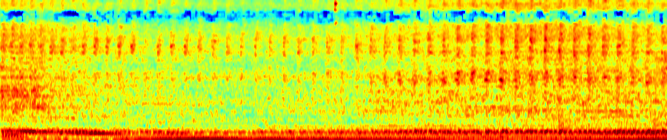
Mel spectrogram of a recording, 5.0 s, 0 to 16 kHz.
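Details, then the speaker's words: 2006 Porsche 987 Boxster base flat-six, 65,000 miles, oil level full, idling with a steady light knock about three a second. It began two days after an oil change; a stuck lifter had damaged the intake camshaft. "Just had an oil change at the dealer and have a knocking sound. Need some help here. Is it lifter or something more catastrophic?"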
